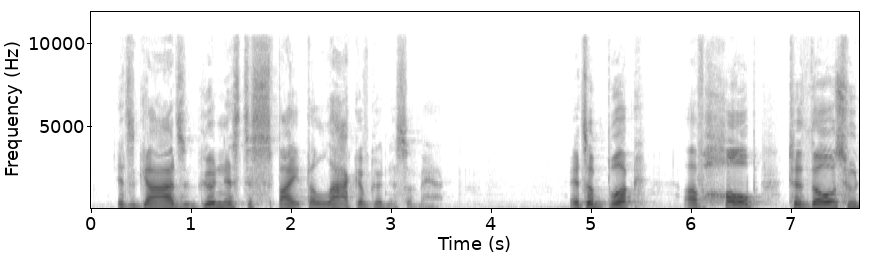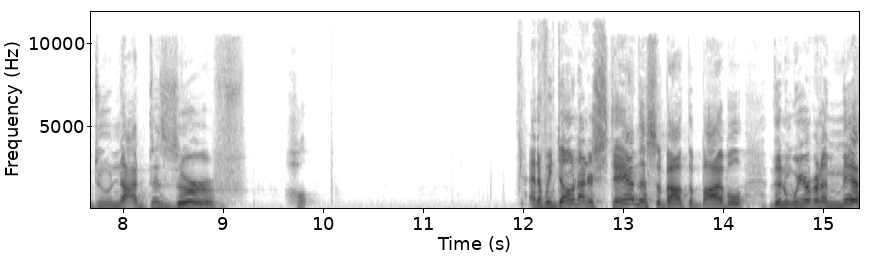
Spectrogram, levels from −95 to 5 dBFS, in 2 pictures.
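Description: From 9.78 to 12.82 s there's a wrong sample rate: playback runs about 1.09 times fast, lifting pitch roughly 1.5 semitones, which fits 22 kHz audio played at 24 kHz.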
